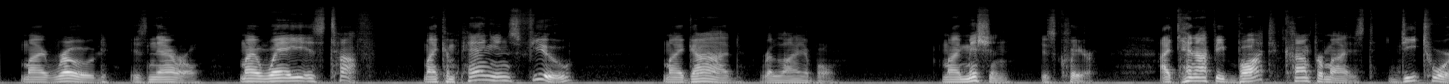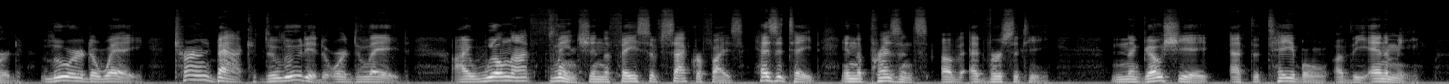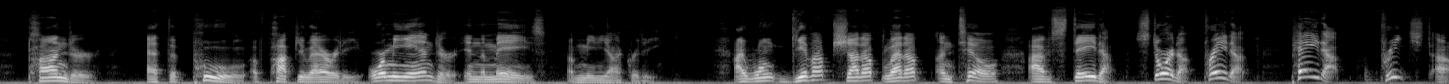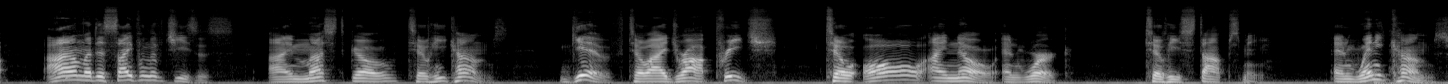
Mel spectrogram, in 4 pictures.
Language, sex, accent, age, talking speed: English, male, American, 50-69, 120 wpm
